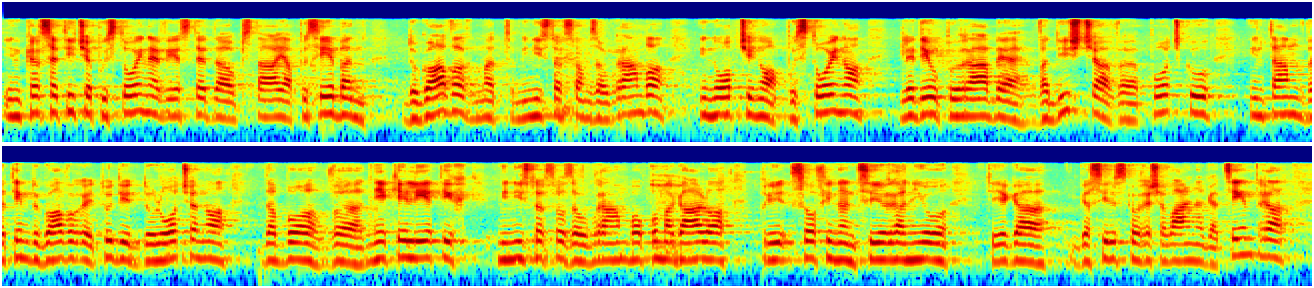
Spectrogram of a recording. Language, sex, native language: Slovenian, male, Slovenian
